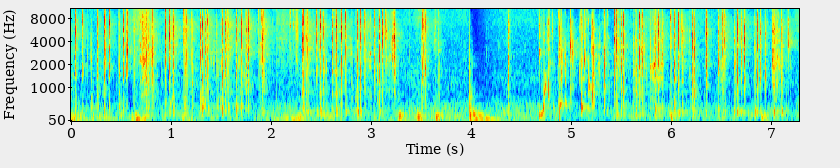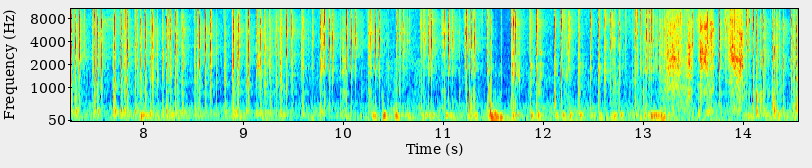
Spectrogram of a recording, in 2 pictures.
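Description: Long pink nails scratch and tap rapidly along the body and label of a yellow plastic bottle held sideways. The result is a dense stream of crisp, bright clicks and rasps over a low hollow hum, with a brief near-silent dip around four seconds.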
